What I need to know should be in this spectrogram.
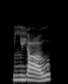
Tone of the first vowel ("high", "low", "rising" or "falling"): low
